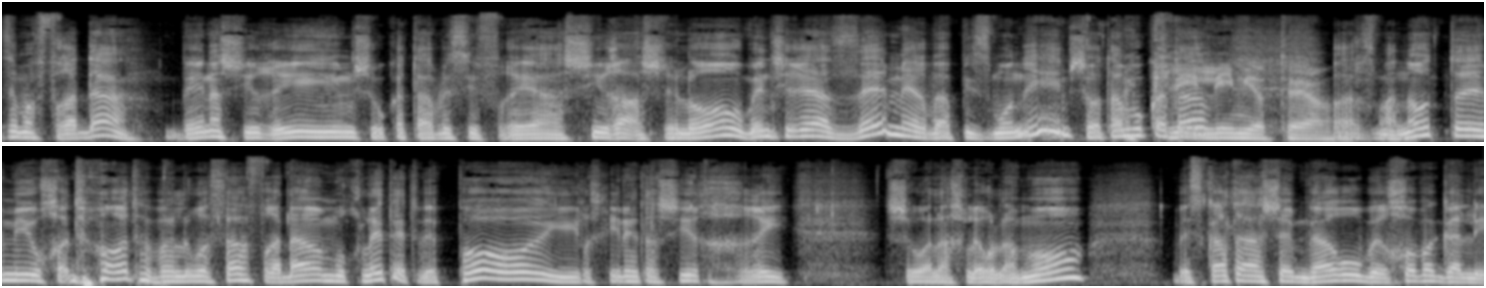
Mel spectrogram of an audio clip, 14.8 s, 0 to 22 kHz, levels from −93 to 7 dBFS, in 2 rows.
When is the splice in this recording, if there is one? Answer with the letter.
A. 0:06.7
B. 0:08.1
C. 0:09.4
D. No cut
A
